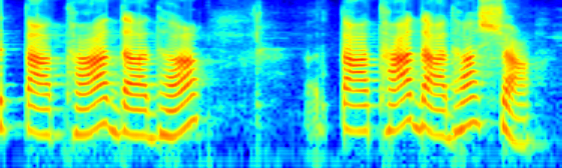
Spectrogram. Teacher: ठीक है, हमारे ऊपर वाले दांत होते हैं, हमारी जीभ जो होती है उसकी नोक ऊपर वाले दांतों को स्पर्श करती है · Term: दंत्य व्यंजन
